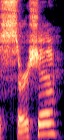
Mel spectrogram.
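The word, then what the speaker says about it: Saoirse: now but even though i finally learned how to pronounce it because it's s-a-o-i-i three vowels in a row s-a-o-i-r-s-e and i know there's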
